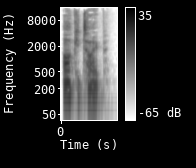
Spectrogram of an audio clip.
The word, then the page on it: archetype: British English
